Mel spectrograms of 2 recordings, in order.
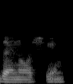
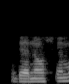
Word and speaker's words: gynoecium: और इसको प्रोनाउंस करते हैं हम लोग गाइनोशियम। ठीक है, गाइनोशियम और एंड्रोशियम।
